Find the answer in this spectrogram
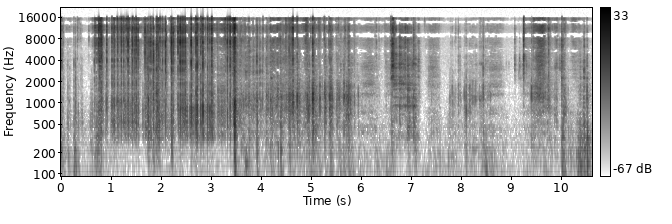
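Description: A plastic blister pack being torn open from its cardboard backing card: a stretch of crackling, tearing plastic and card over the first few seconds, with one sharp crack, then scattered rustles of the loose plastic.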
